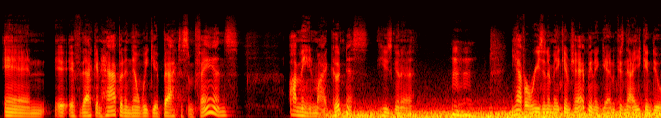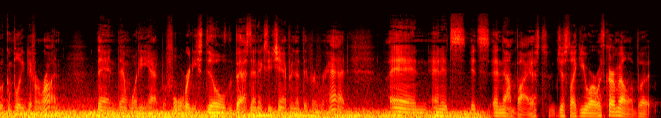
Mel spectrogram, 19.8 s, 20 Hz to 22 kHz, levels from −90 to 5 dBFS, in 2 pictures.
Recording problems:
low rumble; loud; from 5 to 17 s; 7 dB below the speech

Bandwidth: 13.5 kHz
